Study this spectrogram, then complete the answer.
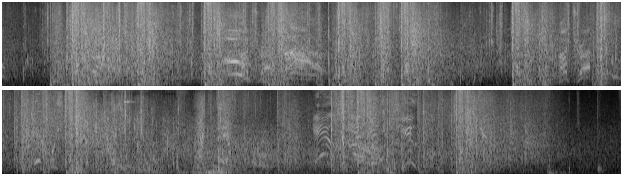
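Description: Rifle shots ring out in rapid bursts, echoing outdoors.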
